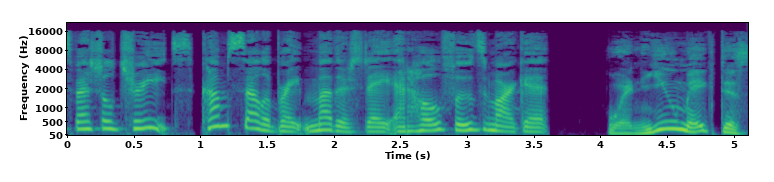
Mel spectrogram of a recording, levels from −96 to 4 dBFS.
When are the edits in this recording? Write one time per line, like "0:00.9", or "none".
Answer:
0:03.7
